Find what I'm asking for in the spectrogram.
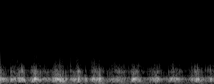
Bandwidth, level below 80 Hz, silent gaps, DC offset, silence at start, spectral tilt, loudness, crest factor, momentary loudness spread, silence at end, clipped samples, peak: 1.5 kHz; -54 dBFS; none; under 0.1%; 0 s; -12.5 dB/octave; -31 LUFS; 16 dB; 6 LU; 0 s; under 0.1%; -14 dBFS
